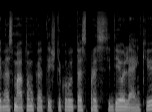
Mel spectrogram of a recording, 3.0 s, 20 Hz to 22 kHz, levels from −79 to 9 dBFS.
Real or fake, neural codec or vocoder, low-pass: real; none; 14.4 kHz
